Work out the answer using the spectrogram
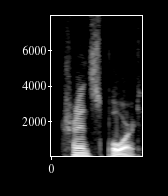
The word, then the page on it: transport: American English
